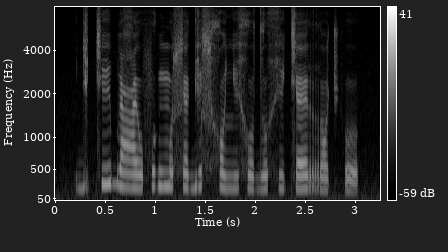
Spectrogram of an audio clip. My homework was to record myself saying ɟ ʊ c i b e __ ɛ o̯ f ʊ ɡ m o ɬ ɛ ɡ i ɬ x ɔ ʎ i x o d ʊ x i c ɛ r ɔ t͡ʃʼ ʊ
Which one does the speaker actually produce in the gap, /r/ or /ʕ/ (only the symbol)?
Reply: ʕ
